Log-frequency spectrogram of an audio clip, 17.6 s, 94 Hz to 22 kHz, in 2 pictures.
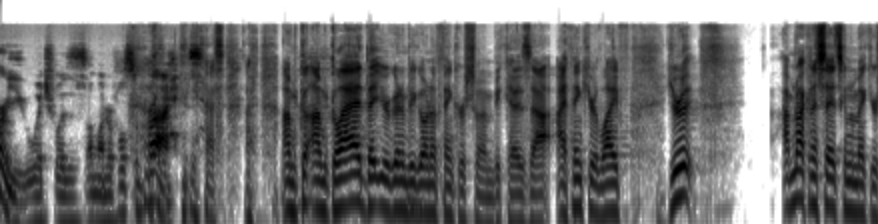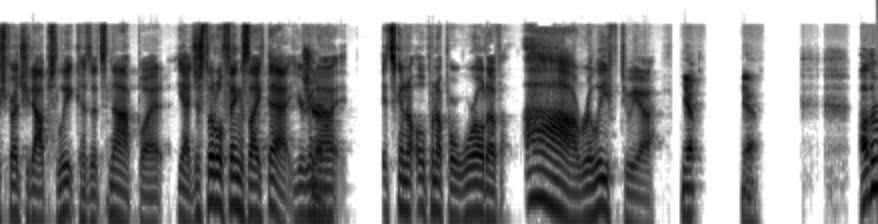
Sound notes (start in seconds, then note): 1.2 laughs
